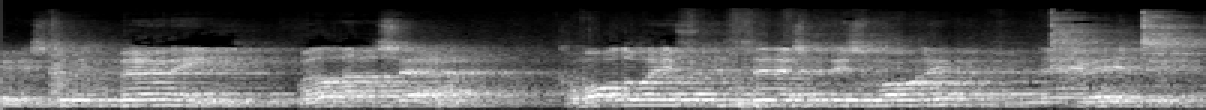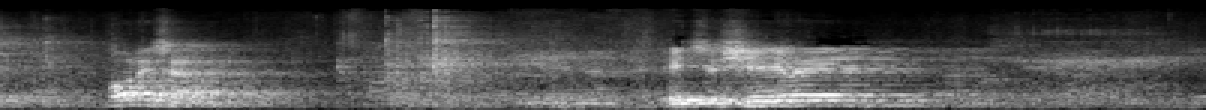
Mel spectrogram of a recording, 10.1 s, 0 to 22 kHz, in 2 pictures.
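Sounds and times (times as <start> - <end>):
voices murmuring: 6.5 - 10.0.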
